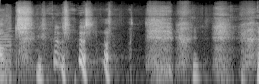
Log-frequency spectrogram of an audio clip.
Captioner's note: laughing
